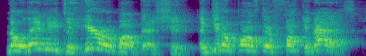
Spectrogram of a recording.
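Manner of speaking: ordinary delivery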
